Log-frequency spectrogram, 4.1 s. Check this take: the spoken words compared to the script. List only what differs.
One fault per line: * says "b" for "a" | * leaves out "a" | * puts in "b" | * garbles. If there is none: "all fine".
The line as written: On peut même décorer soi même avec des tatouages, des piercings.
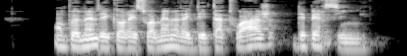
all fine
